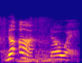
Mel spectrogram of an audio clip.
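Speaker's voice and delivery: loud, high, quick refusal; sharp scolding. Real, not acted. Owner stopping the dog mid-video, loud high scolding.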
